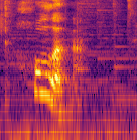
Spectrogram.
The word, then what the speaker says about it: холодно: Notice how we pronounce this word. There are 3 letters O, and only the first one I pronounce as a real O sound. The other 2 letters I pronounce them as A.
